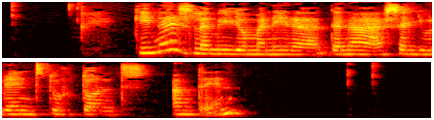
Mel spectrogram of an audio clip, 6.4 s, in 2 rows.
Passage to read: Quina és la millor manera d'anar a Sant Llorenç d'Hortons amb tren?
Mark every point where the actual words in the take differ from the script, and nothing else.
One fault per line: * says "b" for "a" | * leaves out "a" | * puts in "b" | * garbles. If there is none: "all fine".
all fine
